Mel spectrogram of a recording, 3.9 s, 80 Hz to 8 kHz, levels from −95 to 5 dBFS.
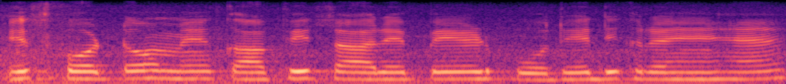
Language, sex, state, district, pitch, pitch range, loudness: Hindi, female, Haryana, Jhajjar, 205 Hz, 200-215 Hz, -15 LUFS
